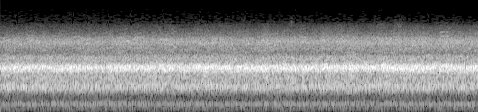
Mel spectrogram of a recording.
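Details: Massed snow geese in winter fields of Skagit County, Washington, lifting off after a bald eagle flew by; an unbroken wall of high, yelping honks from a huge flock.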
